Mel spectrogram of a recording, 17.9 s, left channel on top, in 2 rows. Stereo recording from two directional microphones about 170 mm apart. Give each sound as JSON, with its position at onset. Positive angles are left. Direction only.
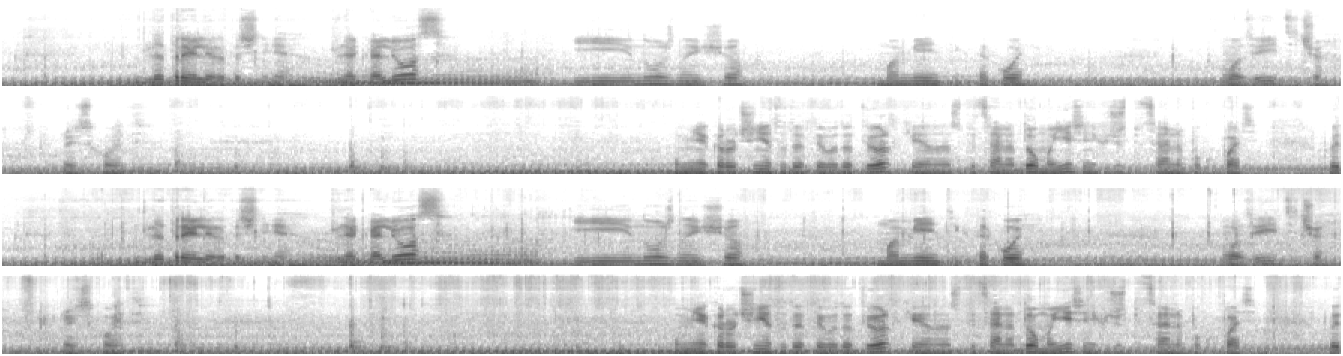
{"t": 0.9, "sound": "speech", "side_deg": 30}
{"t": 3.8, "sound": "speech", "side_deg": 5}
{"t": 8.2, "sound": "speech", "side_deg": 15}
{"t": 13.5, "sound": "speech", "side_deg": 15}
